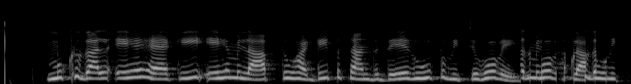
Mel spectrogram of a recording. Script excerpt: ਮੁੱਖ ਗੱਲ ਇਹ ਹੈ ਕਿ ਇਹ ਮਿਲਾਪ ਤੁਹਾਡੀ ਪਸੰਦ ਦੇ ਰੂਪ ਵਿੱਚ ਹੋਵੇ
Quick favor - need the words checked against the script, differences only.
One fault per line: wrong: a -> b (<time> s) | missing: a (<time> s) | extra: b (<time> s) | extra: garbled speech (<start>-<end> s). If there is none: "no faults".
extra: garbled speech (5.2-6.2 s)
